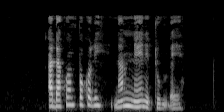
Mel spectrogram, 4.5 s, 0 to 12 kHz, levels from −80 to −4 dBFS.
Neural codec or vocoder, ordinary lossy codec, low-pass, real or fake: none; MP3, 48 kbps; 7.2 kHz; real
